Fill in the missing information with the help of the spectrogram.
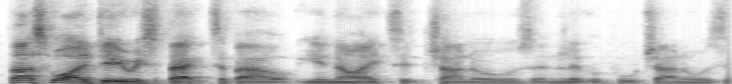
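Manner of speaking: usual speaking voice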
